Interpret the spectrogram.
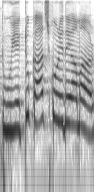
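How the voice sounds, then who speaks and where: A woman's voice: high voice, normal speed, faint music behind, close to an everyday voice. A woman voicing a sly, stingy tigress auntie in a children's cartoon, bossy and coaxing. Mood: bossy, complaining.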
